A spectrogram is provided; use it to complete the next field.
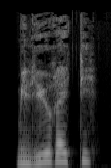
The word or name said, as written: miljørigtig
